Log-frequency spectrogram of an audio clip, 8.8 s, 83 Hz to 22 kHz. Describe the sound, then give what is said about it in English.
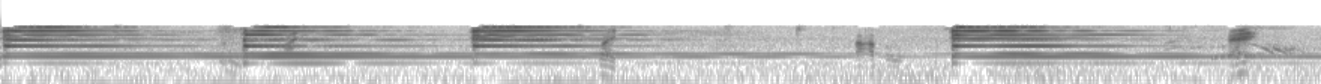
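Wedding church bells ring out in a steady peal, each new strike landing every second or two over a long, humming resonance that lingers between hits, clear. “He had me listen to the bell for 2 days. All I hear was wedding bells.”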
